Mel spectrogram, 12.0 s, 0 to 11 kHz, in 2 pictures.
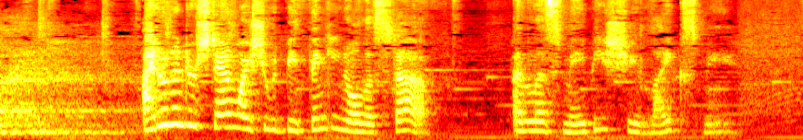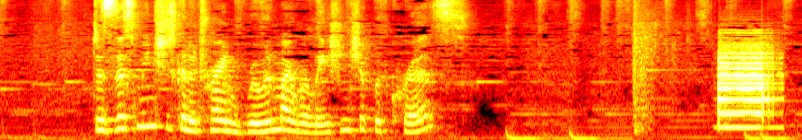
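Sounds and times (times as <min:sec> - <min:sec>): background music with low beats: 0:09.6 - 0:12.0
buzzing alert tone: 0:11.4 - 0:12.0.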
